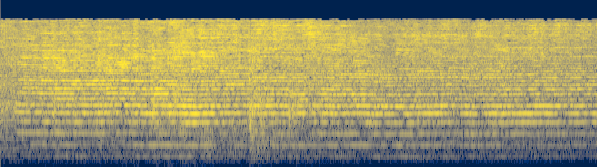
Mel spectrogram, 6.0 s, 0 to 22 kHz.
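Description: An angle grinder sands the body of a red 1958 Jaguar E-Type, a 250-horsepower classic car, in a workshop. It gives a steady, high-pitched metallic whine with strong ringing overtones that runs continuously without a break.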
